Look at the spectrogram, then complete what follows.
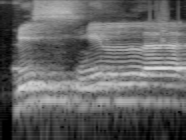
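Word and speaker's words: بسم الله: Jangan dilipat giginya bit ya. Jangan dilipat tsa tapi sin sasi su bas bas. Bismillah. Nah, itu yang betul ya.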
